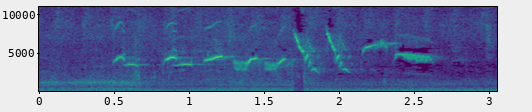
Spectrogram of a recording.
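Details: Male Rusty-collared seedeaters, kept in cages, singing with a female nearby; a series of short whistled notes repeated about four per second, a click, then rapid descending sweeps and a long upslurred whistle.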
